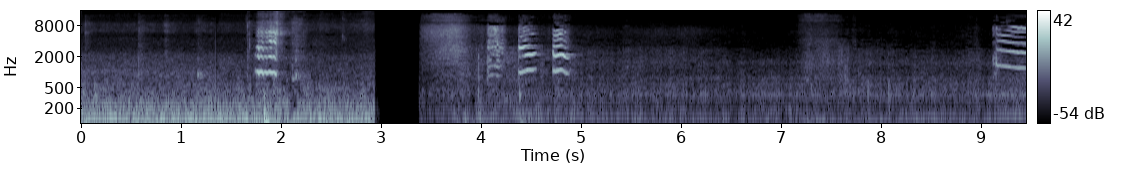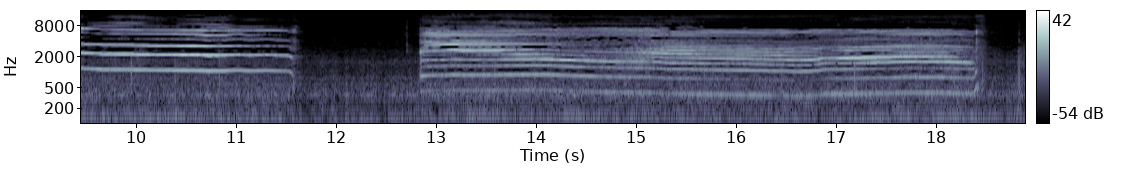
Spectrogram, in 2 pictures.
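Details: Domestic cats in a funny pet compilation: after a few brief clicks and bumps, two long, drawn-out, harmonic-rich wailing meows, the second lasting about six seconds with a wavering, level pitch.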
